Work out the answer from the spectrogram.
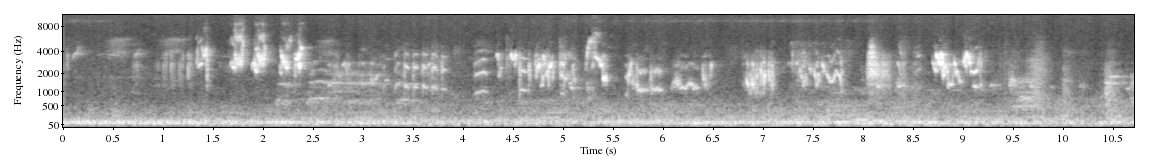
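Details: Parakeet in lively varied song, meant as a tutor recording for munias: dense scratchy chatter and clicking notes almost without pause, mixed with short whistled slurs, over a steady low hum.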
